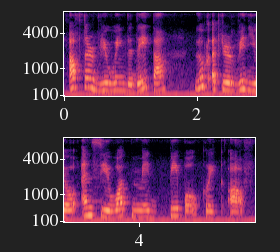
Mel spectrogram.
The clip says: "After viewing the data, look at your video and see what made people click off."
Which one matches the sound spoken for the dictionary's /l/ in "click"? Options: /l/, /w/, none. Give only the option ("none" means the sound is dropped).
/l/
